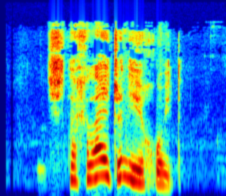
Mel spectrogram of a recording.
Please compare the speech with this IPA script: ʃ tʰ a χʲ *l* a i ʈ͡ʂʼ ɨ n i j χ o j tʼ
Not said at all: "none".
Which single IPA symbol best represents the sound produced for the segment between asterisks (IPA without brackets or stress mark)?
l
